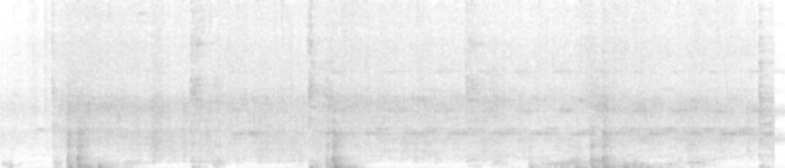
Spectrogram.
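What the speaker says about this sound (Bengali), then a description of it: "চিড়েটা আমি ভালো করে ভেজে নেব" Flattened rice (chira) frying with onions in a pan for chirer pulao, a steady close hiss and sizzle with repeated scraping stirs throughout, no talk.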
